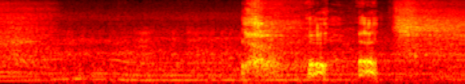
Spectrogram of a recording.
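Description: Supercharged Ariel Atom's engine holding a steady note as the car laps a test track.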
